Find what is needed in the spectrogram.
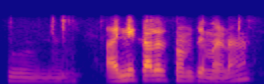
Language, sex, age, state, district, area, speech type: Telugu, male, 30-45, Andhra Pradesh, Srikakulam, urban, conversation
